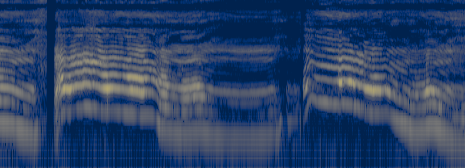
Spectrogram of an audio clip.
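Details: Pet Siberian Husky howling in long, rich tones that rise sharply, waver and slide down into a low drawn-out moan, followed by a second rising and falling howl, no background sounds.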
